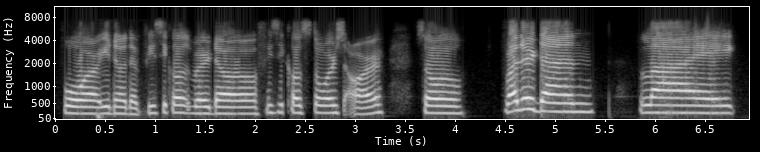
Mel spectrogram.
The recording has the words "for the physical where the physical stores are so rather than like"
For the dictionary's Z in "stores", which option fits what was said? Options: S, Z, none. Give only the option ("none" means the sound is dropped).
S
